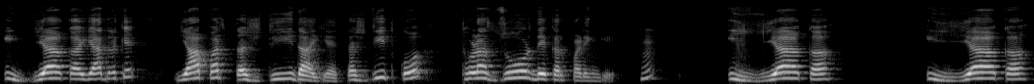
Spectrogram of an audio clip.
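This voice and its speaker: Woman, recitation teacher, slow drill-style delivery, a touch higher voice. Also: lively intonation, dark tone. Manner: slow, deliberate, repeats sounds for practice; asks the class if they understood. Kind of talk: online tajweed lesson.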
